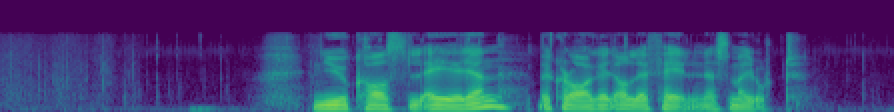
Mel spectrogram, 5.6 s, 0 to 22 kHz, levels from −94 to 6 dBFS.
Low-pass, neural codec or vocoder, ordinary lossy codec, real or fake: 7.2 kHz; none; none; real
